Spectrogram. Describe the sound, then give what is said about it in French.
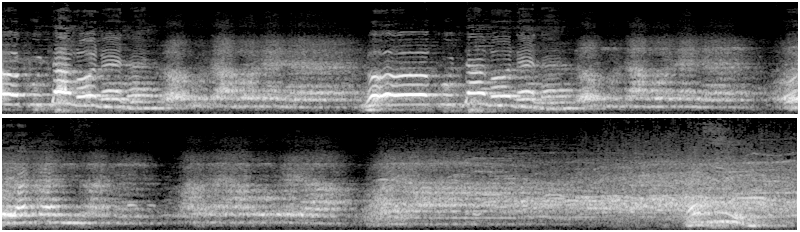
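Thousands of supporters packing the Palais des Congrès in Brazzaville, Congo, chant in loud rhythmic bursts for several seconds, then break into sustained cheering and roaring as Guy-Brice Parfait-Colela announces his presidential candidacy. “Et quand il le fait, la foule jubile.”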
